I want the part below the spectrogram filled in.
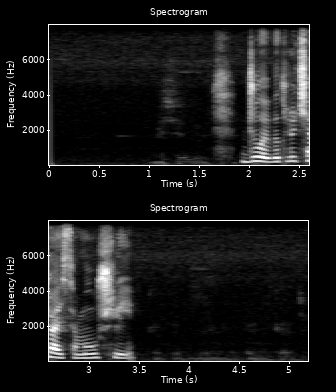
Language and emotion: Russian, neutral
